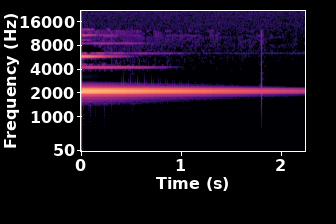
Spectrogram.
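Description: A single bell-like ding sound effect, struck once at the start and ringing out as one clear tone that fades away over about two seconds.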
